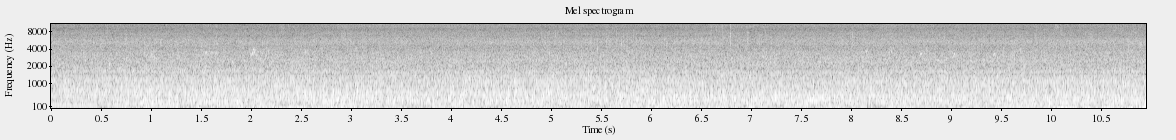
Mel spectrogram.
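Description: Creek water running over rocks, a steady rushing sound, with faint low notes of background music underneath.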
